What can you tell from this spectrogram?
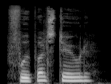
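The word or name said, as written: FODBOLDSTØVLER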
